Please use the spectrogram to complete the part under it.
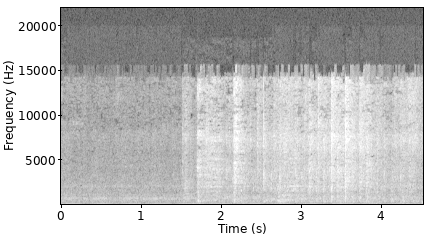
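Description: Hook-type sewing machine stitching fabric, a steady quiet mechanical whir with a low hum, joined by a faster rhythmic clicking partway through, heard alone at close range.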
